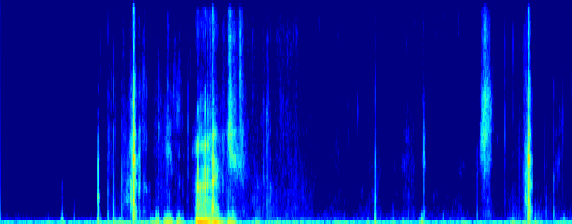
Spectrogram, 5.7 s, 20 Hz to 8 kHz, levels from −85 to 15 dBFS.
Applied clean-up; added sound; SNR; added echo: neural diffusion model UNIVERSE++.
